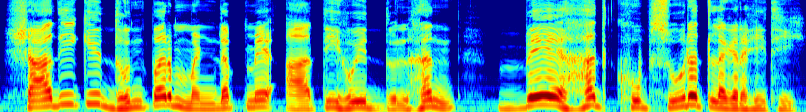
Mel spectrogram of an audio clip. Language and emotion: Hindi, happy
